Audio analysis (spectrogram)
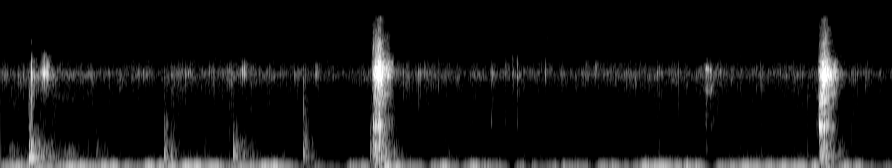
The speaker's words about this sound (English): The sound of Greystoke's axe echoes through the strangely silent jungle.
